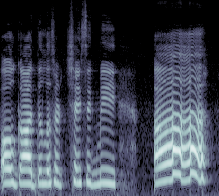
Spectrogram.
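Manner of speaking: sudden panicked cry ending in drawn-out ah. Retelling the moment of panicking while being chased: imitating own panic. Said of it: "Here I start just panicking".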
